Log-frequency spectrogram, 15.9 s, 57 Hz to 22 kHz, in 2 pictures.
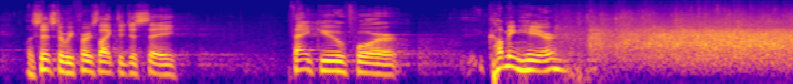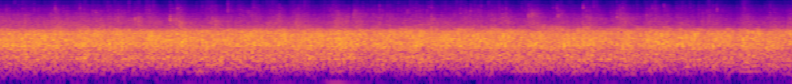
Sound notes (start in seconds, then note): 5.8 audience applauding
